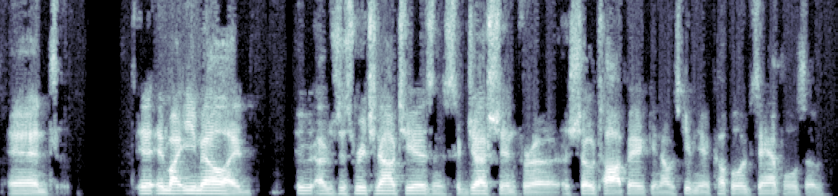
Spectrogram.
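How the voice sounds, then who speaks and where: A man talking casually as an interview guest, halting and repeating words as he goes. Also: on the low side, mellow. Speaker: podcast guest, real estate appraiser. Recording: dull, muffled lo-fi connection.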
